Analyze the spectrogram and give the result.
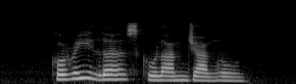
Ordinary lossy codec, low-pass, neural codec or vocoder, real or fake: none; 7.2 kHz; codec, 16 kHz in and 24 kHz out, 0.6 kbps, FocalCodec, streaming, 2048 codes; fake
